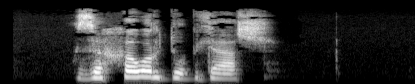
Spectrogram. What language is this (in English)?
Kabardian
